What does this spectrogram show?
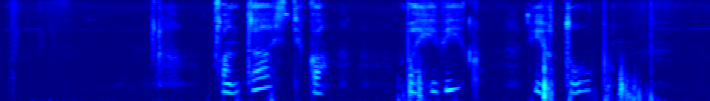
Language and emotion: Russian, sad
